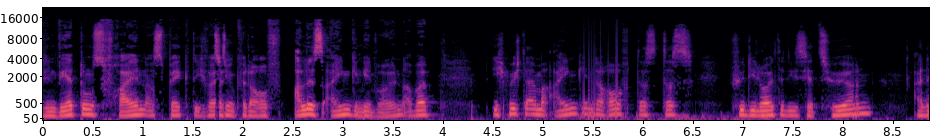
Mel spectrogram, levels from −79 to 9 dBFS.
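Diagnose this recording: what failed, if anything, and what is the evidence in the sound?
Throughout, the sound has a watery, swirling quality, with metallic chirping on bright sounds and softened attacks. The stage is the codec. This is likely MP3 compression at a low bitrate, around 64 kbps, where weak frequency lines flicker between frames and the treble is cut off.

Three brief garbled flutters occur at 1.72 to 1.83 s, 3.14 to 3.29 s, and 8.11 to 8.17 s. These are frames out of order, from network or storage delivery. Adjacent blocks of 48 ms, 72 ms and 24 ms were swapped and decoded that way, so nothing is lost but each stretch plays scrambled.

From 3.88 s to the end, the sound turns dull and muffled, sloping down about 13 dB at 10 kHz relative to 1 kHz. This is de-emphasis applied wrongly in the processing or playback stage: a treble cut meant to reverse pre-emphasis was applied where none existed, or applied twice.

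From 5.41 to 5.85 s, a burst of gritty crackle rides on the sound. This is processor overload crackle at the driver or buffer stage. Around ten successive deadlines were missed, which fits buffers of roughly 10 ms, and each miss replayed stale audio with hard edges.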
